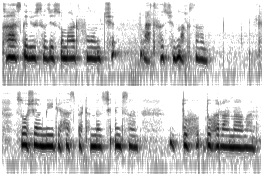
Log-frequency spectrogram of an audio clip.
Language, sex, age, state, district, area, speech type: Kashmiri, female, 30-45, Jammu and Kashmir, Bandipora, rural, spontaneous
